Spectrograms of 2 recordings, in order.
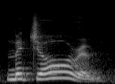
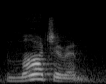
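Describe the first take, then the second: First: It is said with a British accent. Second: It is said with an American accent.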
